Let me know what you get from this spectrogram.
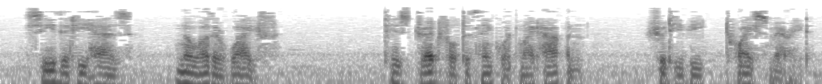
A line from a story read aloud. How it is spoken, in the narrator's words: she continued, dropping her voice to a whisper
